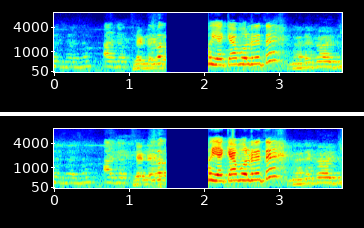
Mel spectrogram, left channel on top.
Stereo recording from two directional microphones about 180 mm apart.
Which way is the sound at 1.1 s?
30° left (ahead or behind).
